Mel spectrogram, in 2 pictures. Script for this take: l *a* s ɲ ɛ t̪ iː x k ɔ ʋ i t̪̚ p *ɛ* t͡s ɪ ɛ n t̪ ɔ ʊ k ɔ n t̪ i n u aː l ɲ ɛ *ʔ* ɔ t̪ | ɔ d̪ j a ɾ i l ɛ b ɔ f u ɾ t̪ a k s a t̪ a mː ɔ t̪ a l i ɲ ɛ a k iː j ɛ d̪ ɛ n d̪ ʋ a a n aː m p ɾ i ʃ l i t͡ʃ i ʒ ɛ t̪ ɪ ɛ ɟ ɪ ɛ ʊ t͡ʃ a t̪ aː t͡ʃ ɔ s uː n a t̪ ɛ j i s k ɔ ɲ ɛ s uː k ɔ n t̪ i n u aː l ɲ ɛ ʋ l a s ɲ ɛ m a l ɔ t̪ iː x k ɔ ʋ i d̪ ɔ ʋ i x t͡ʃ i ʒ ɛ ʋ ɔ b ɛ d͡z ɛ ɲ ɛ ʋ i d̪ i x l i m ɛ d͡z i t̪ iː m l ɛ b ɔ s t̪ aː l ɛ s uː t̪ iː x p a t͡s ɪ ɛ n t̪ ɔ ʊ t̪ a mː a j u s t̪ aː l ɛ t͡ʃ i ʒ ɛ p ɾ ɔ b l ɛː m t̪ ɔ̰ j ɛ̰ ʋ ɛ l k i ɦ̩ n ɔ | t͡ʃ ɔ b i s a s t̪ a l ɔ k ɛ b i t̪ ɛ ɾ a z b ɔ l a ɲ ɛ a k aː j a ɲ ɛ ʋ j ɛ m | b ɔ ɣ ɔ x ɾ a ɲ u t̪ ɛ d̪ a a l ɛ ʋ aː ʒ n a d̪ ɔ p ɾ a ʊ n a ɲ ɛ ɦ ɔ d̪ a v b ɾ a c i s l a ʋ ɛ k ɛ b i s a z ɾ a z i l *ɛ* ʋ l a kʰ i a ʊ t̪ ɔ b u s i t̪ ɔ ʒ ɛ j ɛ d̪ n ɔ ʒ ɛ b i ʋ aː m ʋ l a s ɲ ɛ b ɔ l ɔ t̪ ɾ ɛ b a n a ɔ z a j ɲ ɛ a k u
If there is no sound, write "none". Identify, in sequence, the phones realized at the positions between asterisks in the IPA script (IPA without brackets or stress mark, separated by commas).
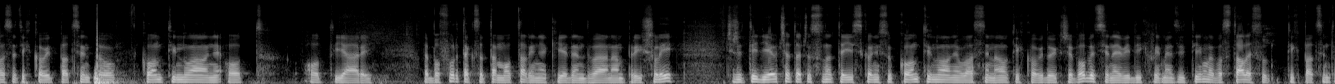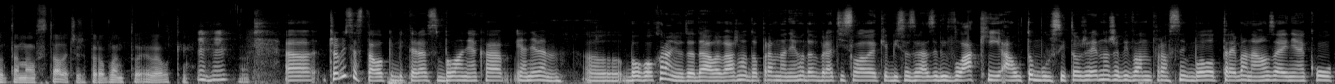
a, a, ʔ, i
